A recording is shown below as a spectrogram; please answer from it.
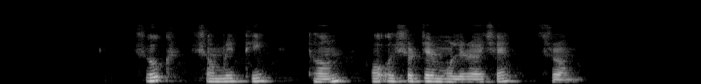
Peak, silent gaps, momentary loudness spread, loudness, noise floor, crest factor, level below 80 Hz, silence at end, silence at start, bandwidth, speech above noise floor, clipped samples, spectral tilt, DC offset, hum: -8 dBFS; none; 12 LU; -26 LUFS; under -90 dBFS; 20 dB; -72 dBFS; 1.2 s; 1.4 s; 6.8 kHz; over 65 dB; under 0.1%; -8.5 dB/octave; under 0.1%; none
